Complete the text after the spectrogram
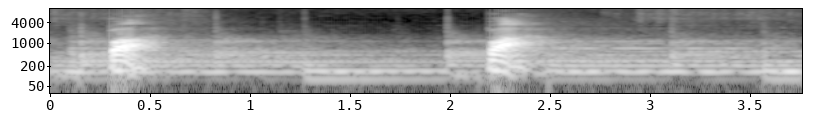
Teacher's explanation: a voiced bilabial plosive, and it is articulated with both lips being pressed together while voicing through the mouth.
